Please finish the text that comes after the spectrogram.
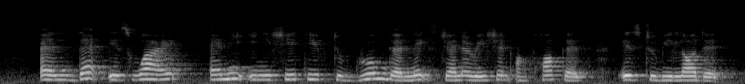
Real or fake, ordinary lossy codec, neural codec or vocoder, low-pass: real; none; none; none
